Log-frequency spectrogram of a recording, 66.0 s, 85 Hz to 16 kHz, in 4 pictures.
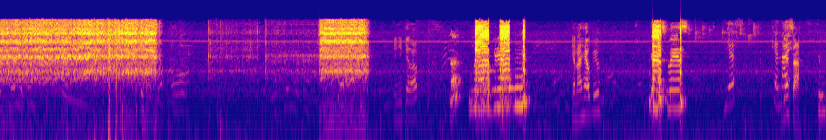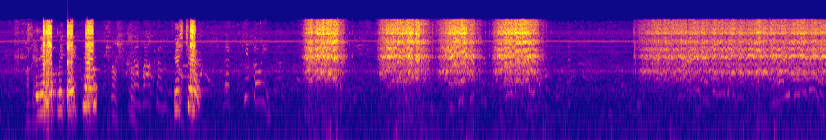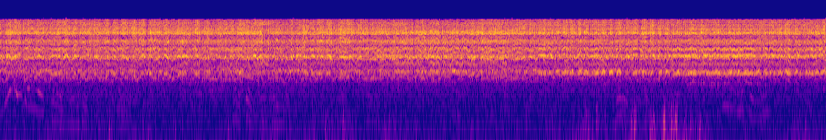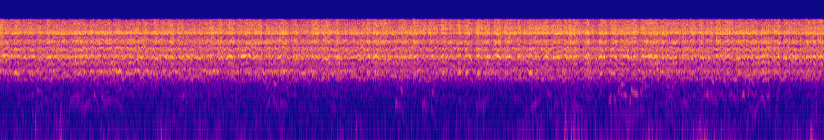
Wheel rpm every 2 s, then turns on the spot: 230, 200, 20, 140, 0, 0, 0, 0, 0, 0, 0, 60, 120, 90, 20, 110, 110, 110, 110, 120, 120, 120, 110, 110, 120, 110, 120, 110, 110, 110, 120, 110, 120.
none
